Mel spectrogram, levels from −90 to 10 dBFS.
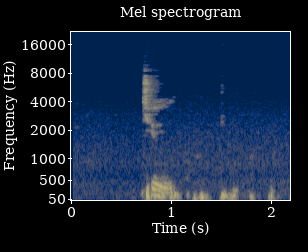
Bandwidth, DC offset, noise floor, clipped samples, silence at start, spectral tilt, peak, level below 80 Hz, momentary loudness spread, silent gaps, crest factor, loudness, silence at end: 9.4 kHz; under 0.1%; -61 dBFS; under 0.1%; 0.7 s; -5 dB/octave; -2 dBFS; -40 dBFS; 14 LU; none; 22 dB; -23 LUFS; 0.15 s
